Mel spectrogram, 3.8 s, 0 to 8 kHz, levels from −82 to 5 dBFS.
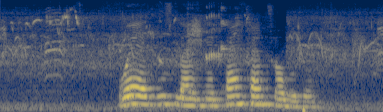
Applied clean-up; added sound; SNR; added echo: none; Bird; 14 dB; reverberation time 0.4 s.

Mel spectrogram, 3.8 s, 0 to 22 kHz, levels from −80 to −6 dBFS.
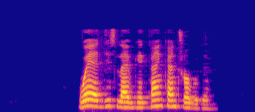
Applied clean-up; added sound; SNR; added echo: none; none; none; none.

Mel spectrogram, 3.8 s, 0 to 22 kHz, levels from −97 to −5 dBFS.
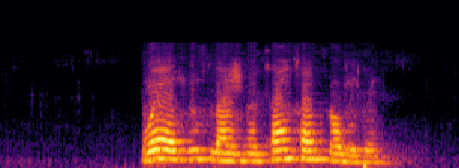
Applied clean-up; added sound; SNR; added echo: neural separator model SepFormer DNS4.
